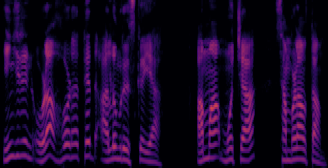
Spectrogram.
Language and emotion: Santali, angry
